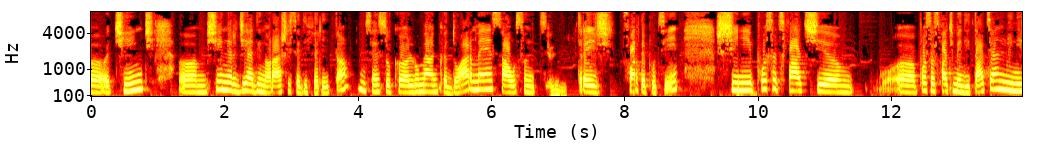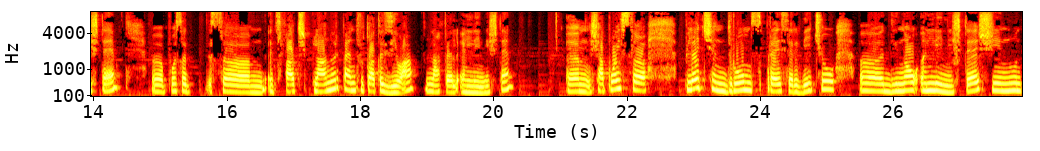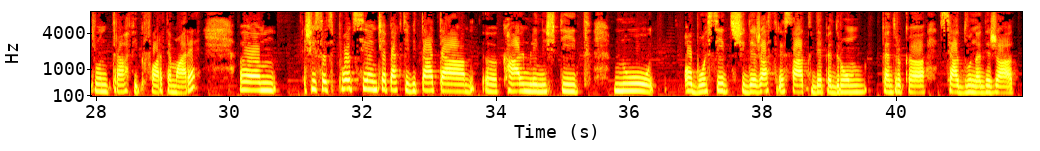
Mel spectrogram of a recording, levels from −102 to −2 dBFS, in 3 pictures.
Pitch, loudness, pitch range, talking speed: 205 Hz, -18 LUFS, 185-230 Hz, 115 wpm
